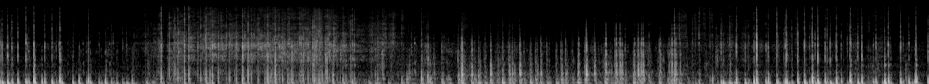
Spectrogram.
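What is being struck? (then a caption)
Composite helmet shell. Fingertips and nails tap and scratch the sides of a hollow, dark camo composite ballistic helmet with a velcro strip. Dense runs of quick, dry, hollow taps land with a low body. A stretch of brighter scratching runs through the middle.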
